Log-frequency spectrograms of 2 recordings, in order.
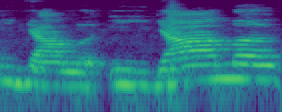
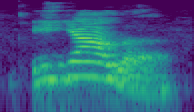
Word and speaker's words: Iyanla: I had to talk about Iyanla Vanzant. I said her name right. I did. Okay. I had to make sure I said it right because I always say it wrong. Iyanla.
